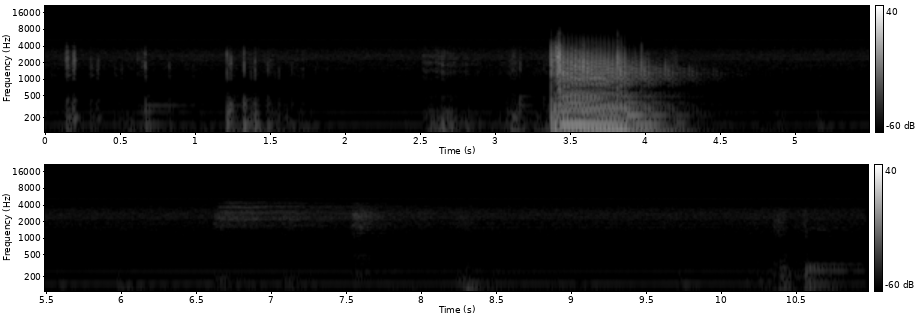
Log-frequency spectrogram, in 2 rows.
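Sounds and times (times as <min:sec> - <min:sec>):
bass guitar through SansAmp: 0:03.4 - 0:04.4.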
